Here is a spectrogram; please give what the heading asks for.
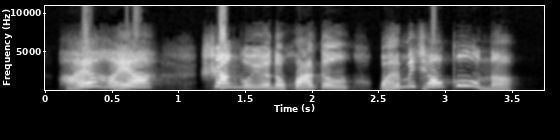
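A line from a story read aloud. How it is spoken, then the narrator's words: Cheerful laughing agreement. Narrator (Chinese): 张美人先叫好，众娘子一表赞同，连公主都拍着手笑道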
